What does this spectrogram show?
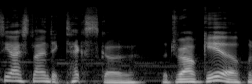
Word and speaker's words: Draugr: To the Norse folk and the legendary sagas, these undead beings were known as the Draugr, or the Draug in Norway, or Draugr going by the more modern pronunciation.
